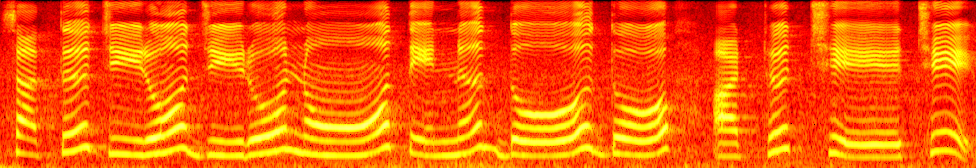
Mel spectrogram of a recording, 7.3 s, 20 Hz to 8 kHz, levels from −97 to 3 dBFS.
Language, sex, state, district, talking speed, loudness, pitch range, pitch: Punjabi, female, Punjab, Pathankot, 80 wpm, -14 LUFS, 250-330 Hz, 275 Hz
